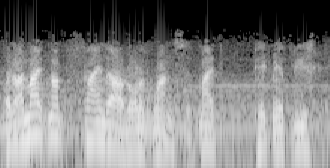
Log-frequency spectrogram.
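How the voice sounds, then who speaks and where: An actor playing a charming, idle playboy artist in a vintage radio romance, speaking tenderly in a halting, self-deprecating way. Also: male voice, mid-range voice, very animated, close to an everyday voice. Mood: hesitant, earnest. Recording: dull old radio recording, music behind.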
